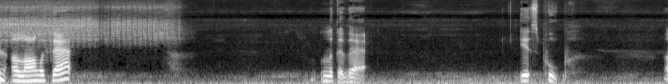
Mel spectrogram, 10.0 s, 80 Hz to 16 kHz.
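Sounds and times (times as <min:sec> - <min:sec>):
high insect buzz: 0:00.0 - 0:02.9
faint low rumble: 0:02.7 - 0:10.0.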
